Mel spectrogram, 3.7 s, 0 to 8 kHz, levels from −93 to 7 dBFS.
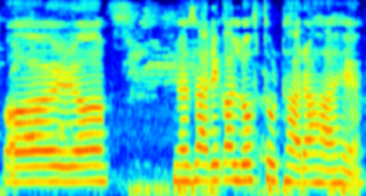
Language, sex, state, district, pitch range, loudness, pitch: Hindi, female, Maharashtra, Gondia, 230-250 Hz, -13 LUFS, 235 Hz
